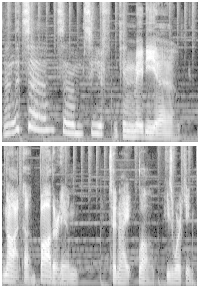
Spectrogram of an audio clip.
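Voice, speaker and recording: A woman plays a tabletop game, chatting in character. Her voice is very low and swings widely in pitch as she meanders hesitantly through her thoughts. Faint music sits behind her. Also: very animated, slow pace, darkish tone. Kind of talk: casual in-character improvised chat.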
